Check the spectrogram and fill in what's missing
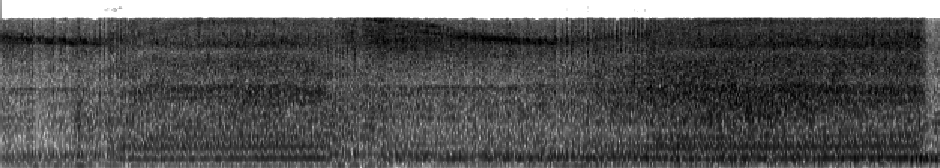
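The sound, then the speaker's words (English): A turbocharged car engine revs loudly on boost, its pitch climbing steadily through several seconds under a hissing, whooshing layer, with no voices. “You really tell when it's on boost. Right. It really comes alive.”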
